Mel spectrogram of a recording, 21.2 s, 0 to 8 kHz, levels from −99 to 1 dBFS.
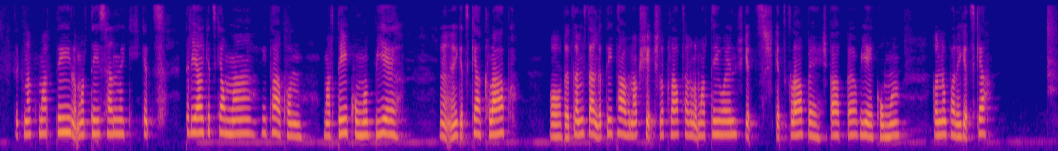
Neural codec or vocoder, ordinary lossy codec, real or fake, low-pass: none; MP3, 48 kbps; real; 7.2 kHz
